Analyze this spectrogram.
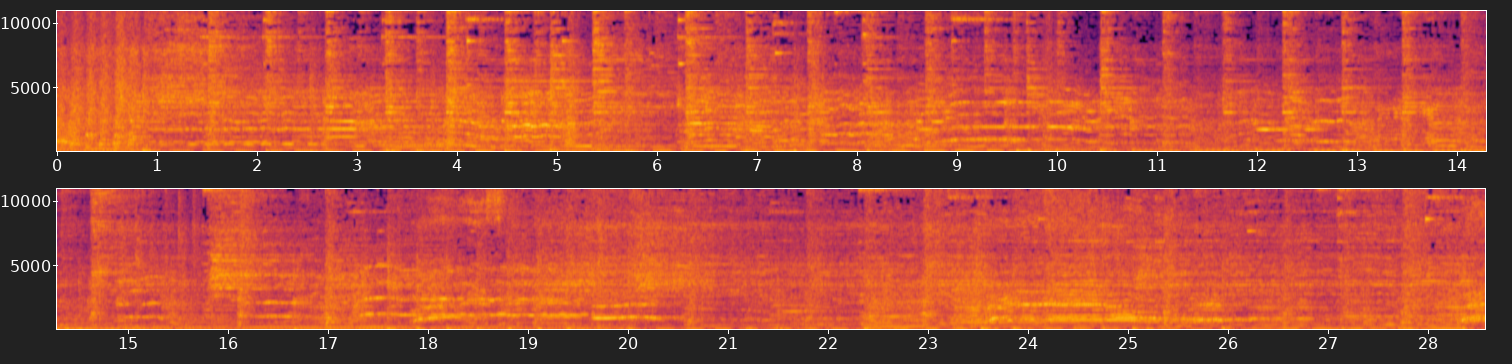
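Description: Live rock band playing: a woman singing over electric bass, electric guitar and a drum kit.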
